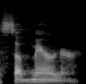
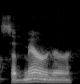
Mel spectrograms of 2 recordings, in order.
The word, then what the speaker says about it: Submariner: really quick is most people call it the Submariner and I flip between calling it the sub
